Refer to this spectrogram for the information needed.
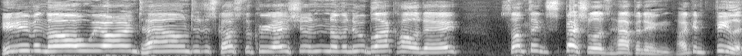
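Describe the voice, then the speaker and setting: This cartoonish character voice moves at a moderate pace. The recording is very clean, with a silent background. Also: man, extremely high pitch for a man. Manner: earnest, leaderly.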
